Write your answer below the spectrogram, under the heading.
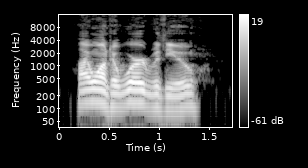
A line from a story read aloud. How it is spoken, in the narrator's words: Shuten bellowed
